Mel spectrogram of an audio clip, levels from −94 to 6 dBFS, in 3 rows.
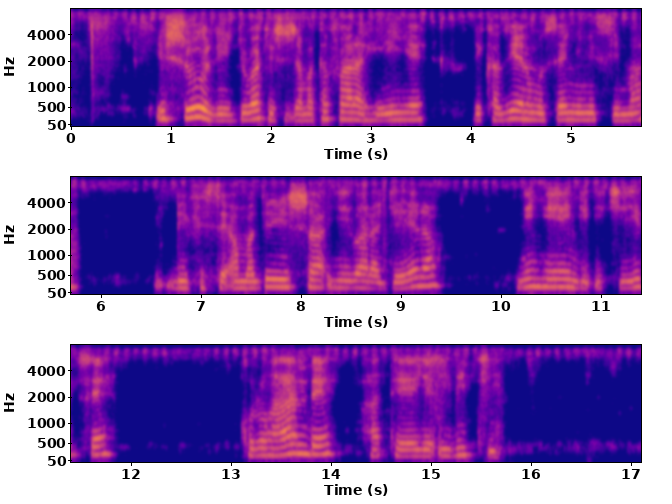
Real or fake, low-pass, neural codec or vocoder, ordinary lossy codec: fake; 7.2 kHz; codec, 44.1 kHz, 7.8 kbps, Pupu-Codec; Opus, 16 kbps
